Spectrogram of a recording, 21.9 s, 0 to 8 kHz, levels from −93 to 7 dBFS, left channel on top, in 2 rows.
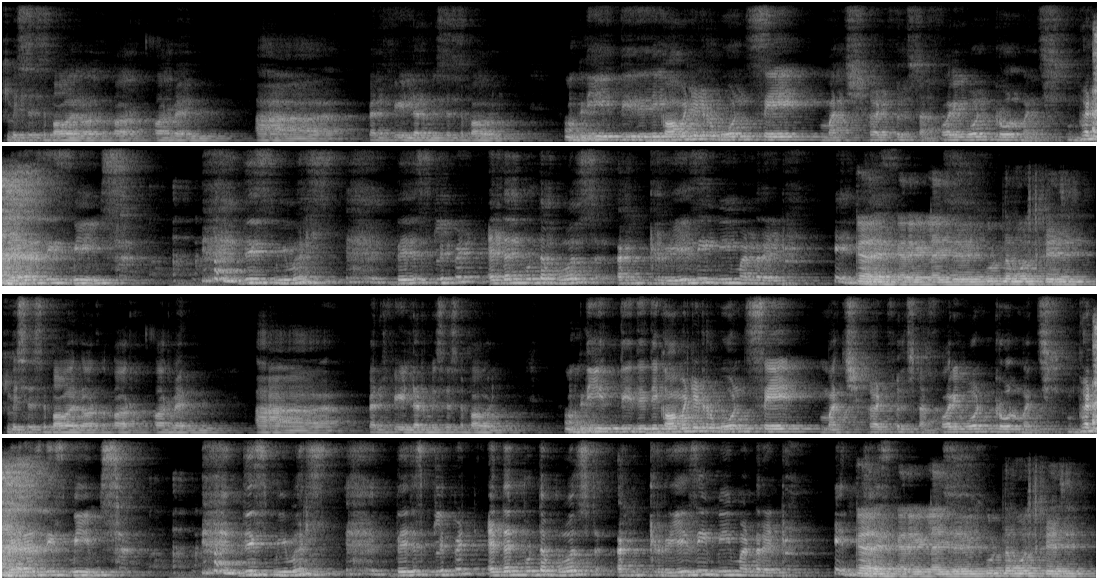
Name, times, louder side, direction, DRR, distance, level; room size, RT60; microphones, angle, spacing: voice 1, 0.0-2.1 2.5-3.4 3.7-5.0 5.6-12.3 12.9-18.9 19.3-19.8 20.3-20.8, right 1 dB, 85° right, 6 dB, 5.8 m, -29 dB
voice 2, 10.9-11.3 12.6-12.7 13.1-13.2 19.4-21.6, equal, 10° right, -2 dB, 5.5 m, -24 dB
26.0 x 19.5 x 9.4 m, 1.0 s
head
